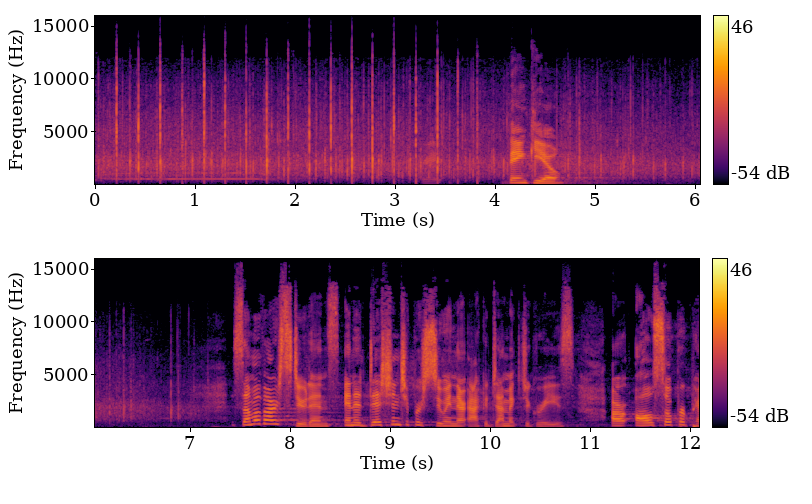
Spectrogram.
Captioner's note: applause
